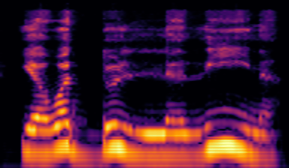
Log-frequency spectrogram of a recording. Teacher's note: zal from the tip of the tongue, and touch it with the inner edges of your top two front teeth.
